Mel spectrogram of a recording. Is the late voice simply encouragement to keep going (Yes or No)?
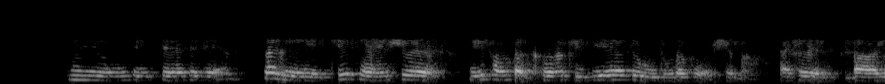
Yes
